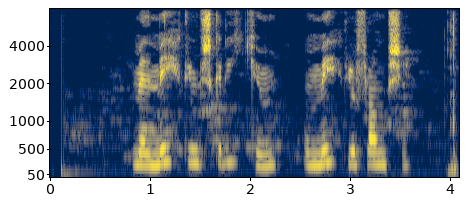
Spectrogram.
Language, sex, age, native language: Icelandic, female, 14, Icelandic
